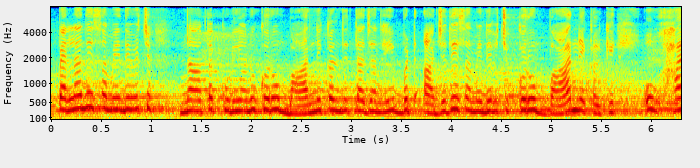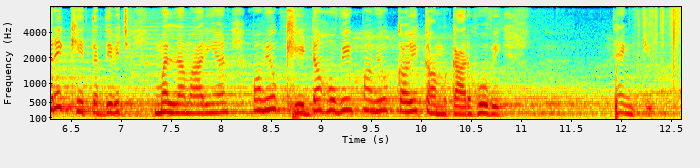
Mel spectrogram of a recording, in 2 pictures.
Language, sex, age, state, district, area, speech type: Punjabi, female, 18-30, Punjab, Tarn Taran, rural, spontaneous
